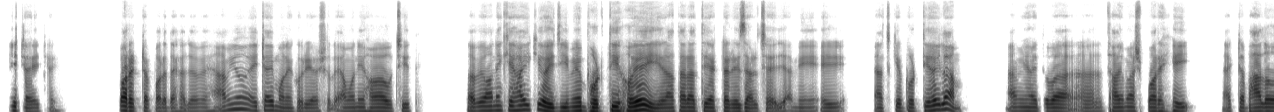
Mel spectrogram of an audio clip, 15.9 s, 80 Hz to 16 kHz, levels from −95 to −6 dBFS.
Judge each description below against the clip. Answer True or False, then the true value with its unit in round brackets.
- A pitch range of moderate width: False (2.2 semitones)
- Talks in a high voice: False (120 Hz)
